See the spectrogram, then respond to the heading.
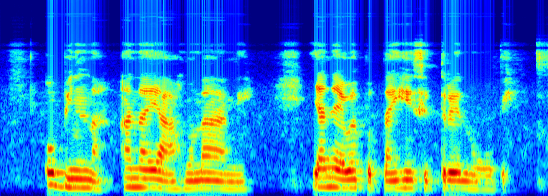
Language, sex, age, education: Igbo, female, 15-29, tertiary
